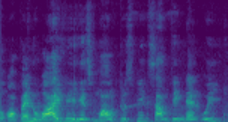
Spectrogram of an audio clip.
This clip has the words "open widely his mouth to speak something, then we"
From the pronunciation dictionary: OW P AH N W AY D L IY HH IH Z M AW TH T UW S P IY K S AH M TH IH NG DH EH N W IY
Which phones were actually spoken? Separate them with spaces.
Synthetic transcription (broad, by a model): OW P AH N W AY D L IY HH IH S M AW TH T UW S P IY K S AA M T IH NG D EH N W IY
